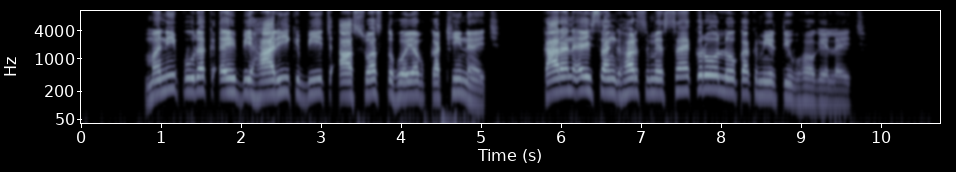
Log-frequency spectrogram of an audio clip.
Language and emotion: Maithili, sad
